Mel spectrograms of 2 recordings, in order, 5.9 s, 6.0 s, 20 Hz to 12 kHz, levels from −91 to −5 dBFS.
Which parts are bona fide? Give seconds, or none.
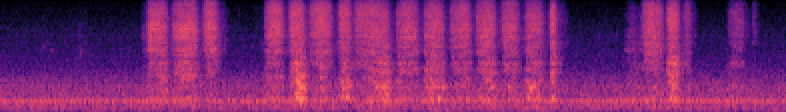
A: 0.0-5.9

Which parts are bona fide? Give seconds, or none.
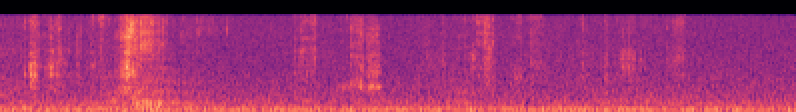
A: 0.0-6.0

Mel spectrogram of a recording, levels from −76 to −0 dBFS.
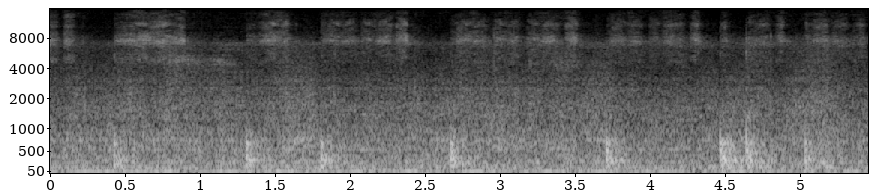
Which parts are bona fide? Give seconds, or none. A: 0.0-5.5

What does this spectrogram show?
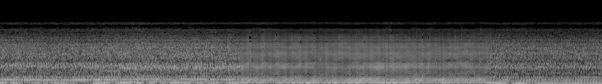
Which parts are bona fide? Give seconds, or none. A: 0.0-2.4; 4.9-6.0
